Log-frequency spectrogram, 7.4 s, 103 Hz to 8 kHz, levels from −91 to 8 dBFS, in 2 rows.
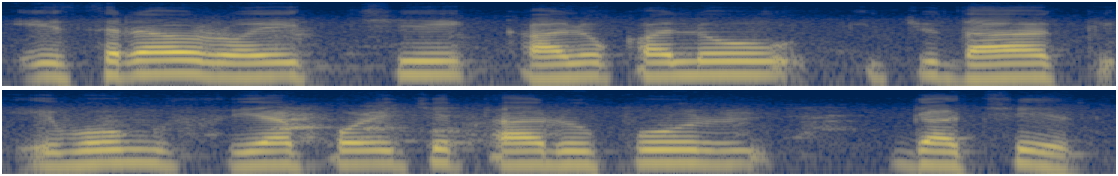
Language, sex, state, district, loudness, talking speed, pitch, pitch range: Bengali, male, West Bengal, Cooch Behar, -17 LUFS, 95 wpm, 175 Hz, 170-185 Hz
